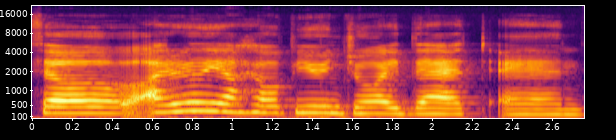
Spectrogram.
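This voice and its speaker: A woman with an Arabic accent, a fairly high pitch and lively intonation at a moderate pace. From Egypt. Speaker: cybersecurity academic. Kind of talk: conference talk. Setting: live stream. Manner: soft-spoken; halting. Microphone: external mic, too quiet.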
